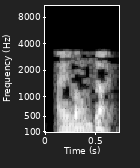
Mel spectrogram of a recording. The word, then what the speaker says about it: Hailung Dai: I have a weird name, Hailung Dai. And literally pronounces as like high, long, and then die.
